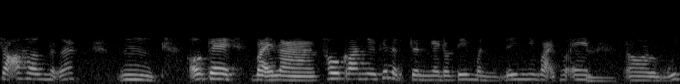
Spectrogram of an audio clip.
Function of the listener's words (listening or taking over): listening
